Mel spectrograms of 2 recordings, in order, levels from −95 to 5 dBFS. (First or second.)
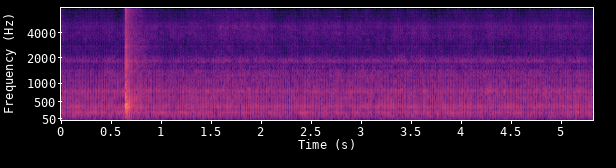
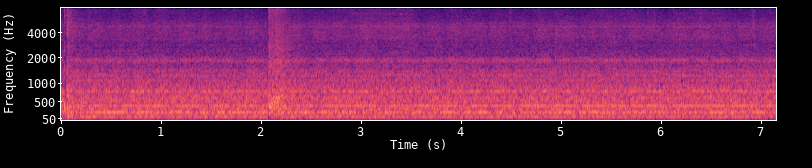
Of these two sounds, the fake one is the first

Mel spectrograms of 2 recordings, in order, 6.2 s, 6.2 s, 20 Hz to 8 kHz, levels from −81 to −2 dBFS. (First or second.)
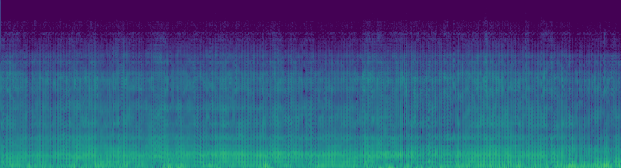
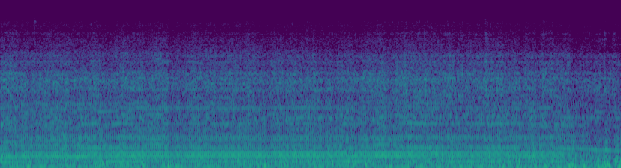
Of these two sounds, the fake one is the first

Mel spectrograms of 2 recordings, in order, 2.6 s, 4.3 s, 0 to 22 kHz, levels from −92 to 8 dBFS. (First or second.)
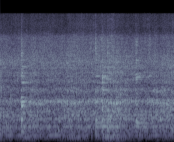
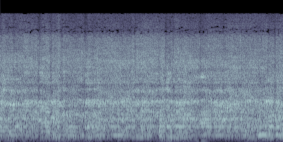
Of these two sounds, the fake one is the second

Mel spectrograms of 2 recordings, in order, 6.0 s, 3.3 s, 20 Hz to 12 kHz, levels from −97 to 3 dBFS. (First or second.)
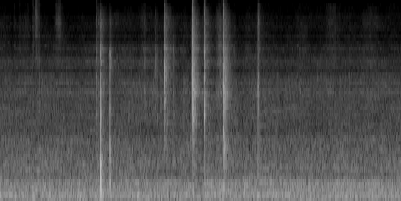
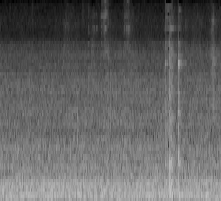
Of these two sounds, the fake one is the first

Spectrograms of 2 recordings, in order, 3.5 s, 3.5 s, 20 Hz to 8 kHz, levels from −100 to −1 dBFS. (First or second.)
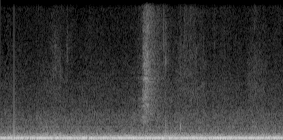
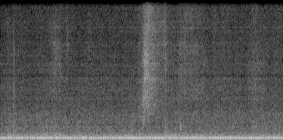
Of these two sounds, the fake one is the second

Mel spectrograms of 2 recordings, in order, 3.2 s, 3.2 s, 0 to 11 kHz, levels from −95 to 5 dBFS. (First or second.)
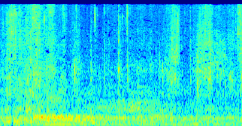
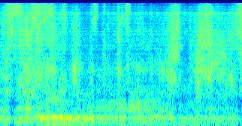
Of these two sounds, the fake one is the second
